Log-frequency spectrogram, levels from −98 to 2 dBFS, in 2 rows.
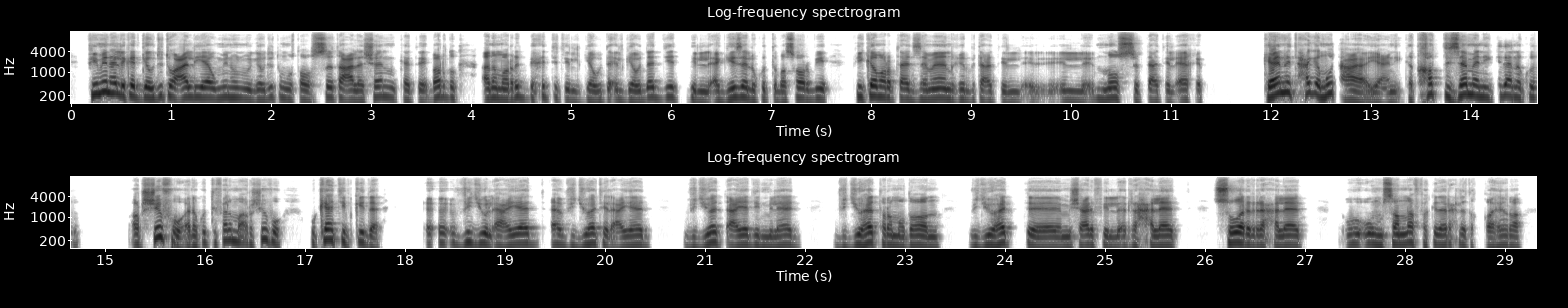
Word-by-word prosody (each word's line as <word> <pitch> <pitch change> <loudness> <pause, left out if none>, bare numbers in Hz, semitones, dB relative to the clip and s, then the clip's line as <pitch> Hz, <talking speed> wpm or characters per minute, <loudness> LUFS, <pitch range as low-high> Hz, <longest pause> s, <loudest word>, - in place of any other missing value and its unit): في 220 - +2
منها 250 0 +7
اللي 205 -4 +4
كانت 195 -2 +3
جودته 180 +2 +3
عالية، 180 0 +4
ومنهم 170 +1 -3
اللي 155 -2 -3
جودته 165 +5 -6
متوسطة 145 +4 0
علشان 155 +6 0
كانت 145 -1 -6
برضه 175 +4 -2 0.3
أنا 165 +2 +3
مرّيت 160 +3 -1
بحتة 175 -4 -8
الجودة 135 0 -5
الجودات 145 +4 -2
ديّة 175 +2 -4
بالأجهزة 145 +3 0
اللي 150 -4 -3
كنت 135 - -9
باصوّر 145 +5 0
بيها، 155 +1 -2 0.3
في 185 - -2
كاميرا 185 -1 +4
بتاعة 160 -2 -2
زمان، 155 +2 +1
غير 150 +1 -6
بتاعة 135 0 -5
ال 130 0 -7
ال - - -14 0.2
ال - - -9
النُصّ 160 -1 +2
بتاعة 140 +1 -4
الآخر، 140 - -4 0.7
كانت 230 +6 +8
حاجة 235 -1 +3
متعة، 145 - +2
يعني 125 +1 -4
كانت - - -10
خط 220 -2 +1
زمني 200 -1 +5
كده 200 +7 0
أنا 180 -3 -1
كنت 170 0 -6 0.5
مأرشفه 250 - +3
أنا 135 - -1
كنت 170 +4 -9
فعلًا 205 +4 -2
مأرشفه 185 -1 -2 0.3
وكاتب 210 -2 +2
كده، 180 - -2 0.6
آآ 165 0 -6
فيديو 165 +2 -2
الأعياد، 155 +3 +1 0.3
فيديوهات 150 +4 -3
الأعياد، 135 +1 -2 0.4
فيديوهات 145 +8 -2
أعياد 145 +1 +1
الميلاد، 135 0 -3 0.4
فيديوهات 145 +6 +1
رمضان، 140 -2 0 0.3
فيديوهات 145 +5 0 0.4
مش 130 +1 -2
عارف 145 0 0
ال 135 0 -3
الرحلات، 140 0 +1 0.3
صور 170 -1 +8
الرحلات، 140 0 +1 0.3
و 155 +1 -3
ومصنّفها 155 +1 +1
كده، 150 0 -1
رحلة 150 -1 -5
القاهرة، 130 +1 -5
155 Hz, 155 wpm, -23 LUFS, 140-175 Hz, 0.7 s, كانت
